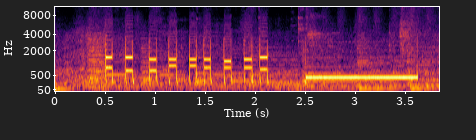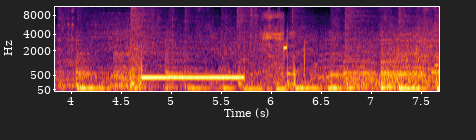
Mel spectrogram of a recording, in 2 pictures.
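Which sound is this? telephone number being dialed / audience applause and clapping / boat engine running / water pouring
telephone number being dialed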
